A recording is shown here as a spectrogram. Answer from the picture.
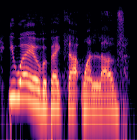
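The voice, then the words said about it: Poor Simon Cowell British accent impression. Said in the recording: “as Simon Cowell once told a contestant on American Idol ... I know that's a terrible accent.”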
